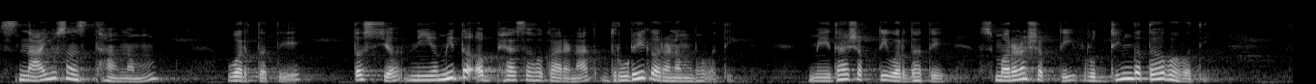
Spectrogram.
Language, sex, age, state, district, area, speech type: Sanskrit, female, 30-45, Maharashtra, Nagpur, urban, spontaneous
